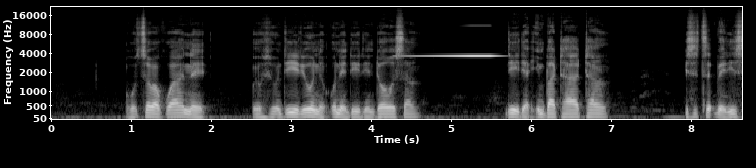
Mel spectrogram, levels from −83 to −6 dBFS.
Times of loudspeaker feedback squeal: 4.26-5.72

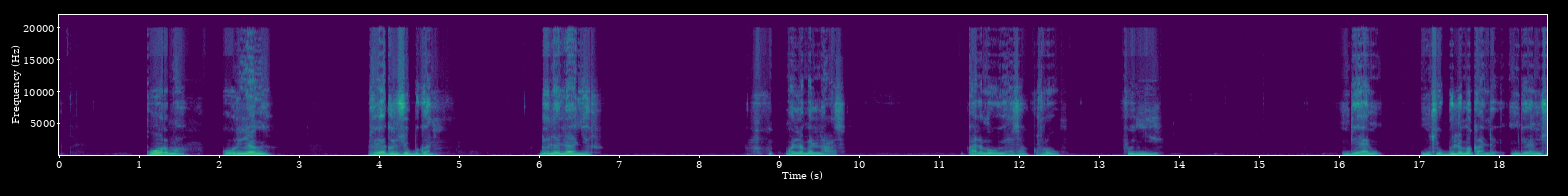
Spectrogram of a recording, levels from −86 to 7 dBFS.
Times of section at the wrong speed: none

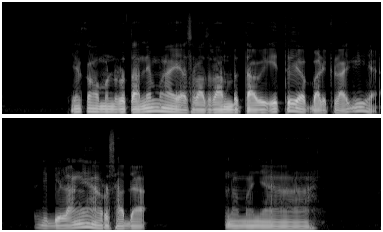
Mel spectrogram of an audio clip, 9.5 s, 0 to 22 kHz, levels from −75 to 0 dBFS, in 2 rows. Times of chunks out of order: none

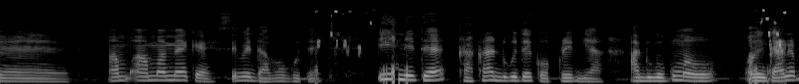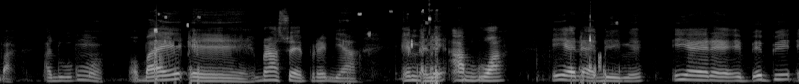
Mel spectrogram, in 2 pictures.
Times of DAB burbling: 3.15-4.08, 7.49-7.93, 9.53-9.99, 11.42-12.41, 13.70-14.19

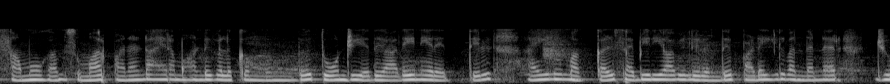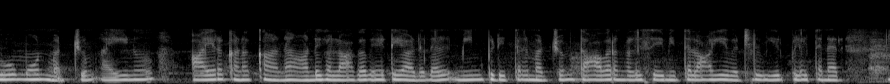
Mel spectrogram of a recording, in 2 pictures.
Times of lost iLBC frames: none

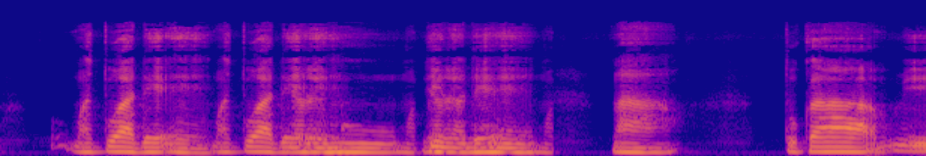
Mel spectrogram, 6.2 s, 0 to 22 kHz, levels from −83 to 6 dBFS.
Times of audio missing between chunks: none

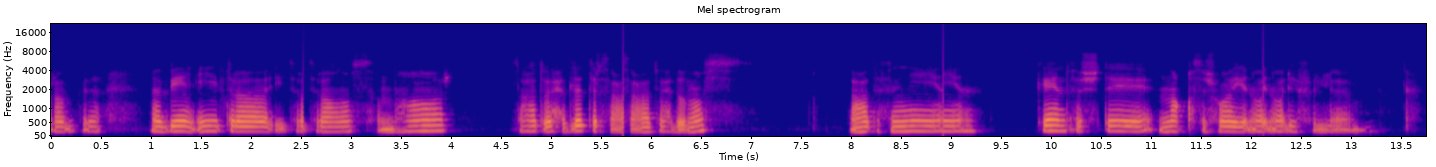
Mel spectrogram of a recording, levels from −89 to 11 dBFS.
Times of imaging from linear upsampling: none

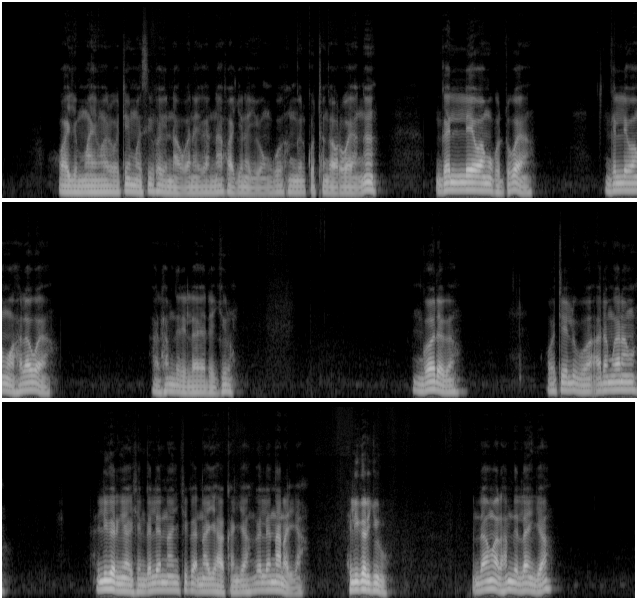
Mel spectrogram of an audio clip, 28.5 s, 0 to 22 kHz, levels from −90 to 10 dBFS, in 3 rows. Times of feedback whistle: none

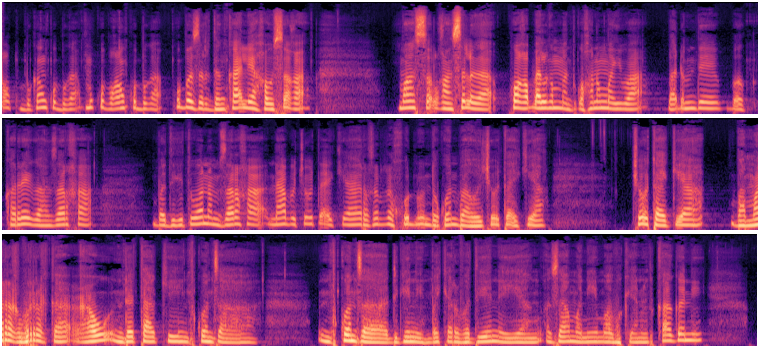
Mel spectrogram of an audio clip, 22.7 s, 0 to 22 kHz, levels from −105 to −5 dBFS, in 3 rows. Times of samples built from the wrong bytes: none

